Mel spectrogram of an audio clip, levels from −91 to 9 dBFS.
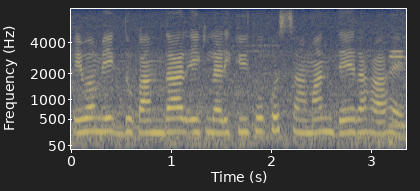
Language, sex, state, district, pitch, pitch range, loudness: Hindi, female, Chhattisgarh, Raigarh, 250 Hz, 240-260 Hz, -16 LUFS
